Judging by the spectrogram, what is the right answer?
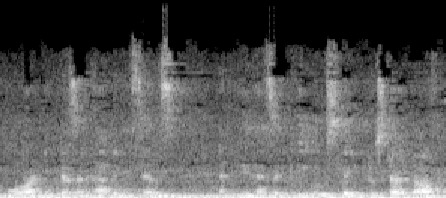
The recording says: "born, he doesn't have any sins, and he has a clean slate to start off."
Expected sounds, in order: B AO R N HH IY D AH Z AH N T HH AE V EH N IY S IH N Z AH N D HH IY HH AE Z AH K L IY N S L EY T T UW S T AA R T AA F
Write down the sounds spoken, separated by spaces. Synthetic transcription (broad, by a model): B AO R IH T D AH Z AH N T HH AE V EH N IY S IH N S AH N D HH IY HH AE Z AH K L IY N S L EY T T UW S T AA R T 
